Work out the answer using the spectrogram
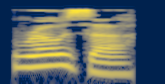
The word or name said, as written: roza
